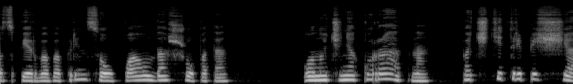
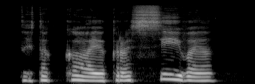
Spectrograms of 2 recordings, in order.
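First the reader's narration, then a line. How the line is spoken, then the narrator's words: Breathless exclamation. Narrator (Russian): выдохнул первый принц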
